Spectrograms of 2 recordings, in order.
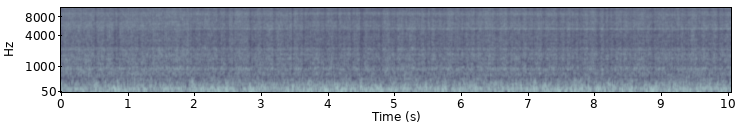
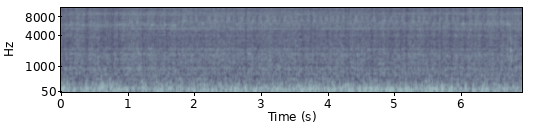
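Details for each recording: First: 1972 Ford 302 small-block V8 idling during running hydraulic-lifter valve adjustment: even low rumble with no ticking from the top end after backing off and tightening the rocker; quiet valvetrain. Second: 1972 Ford 302 small block, valves adjusted while running: rough, uneven idle with an irregular skip as an over-tightened hydraulic lifter holds a valve open, killing that cylinder until the extra oil pumps out.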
